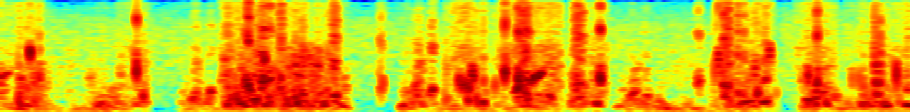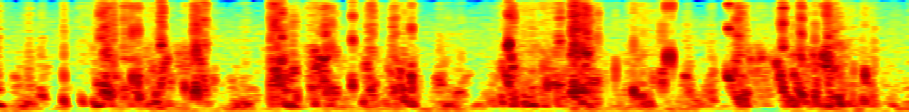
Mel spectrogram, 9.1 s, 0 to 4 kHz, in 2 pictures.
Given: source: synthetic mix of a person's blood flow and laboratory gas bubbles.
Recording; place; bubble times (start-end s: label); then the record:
Doppler ultrasound of blood flow; precordium
0.00-0.25 s: bubbles
0.57-0.76 s: bubbles
1.08-1.76 s: bubbles
1.89-1.94 s: bubbles
2.21-2.81 s: bubbles
2.83-3.04 s: bubbles
3.47-3.89 s: bubbles
3.97-4.18 s: bubbles
4.22-4.60 s: bubbles
4.83-5.64 s: bubbles
5.86-6.65 s: bubbles
6.94-7.94 s: bubbles
8.16-9.07 s: bubbles
From the record:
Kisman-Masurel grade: 444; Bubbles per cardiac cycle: continuous sound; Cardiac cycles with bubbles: 100%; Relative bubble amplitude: maximal (0.775 to 0.999); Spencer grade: 4 (maximum detectable bubble signal sounding continuously throughout systole and diastole of every cardiac period, and overriding the amplitude of the normal cardiac signals); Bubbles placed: only in the low amplitude regions of the cardiac cycle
